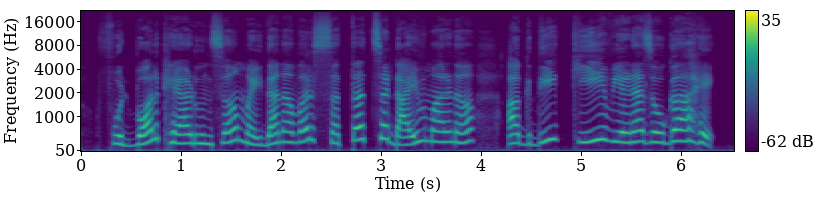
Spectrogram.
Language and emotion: Marathi, disgusted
